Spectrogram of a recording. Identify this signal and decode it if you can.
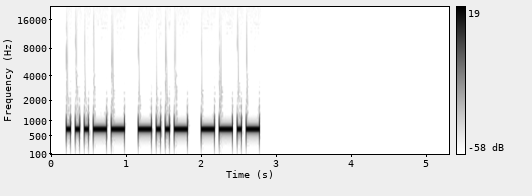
Morse code, heard as a keyed tone, about 20 wpm, 700 Hz. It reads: 3XQ
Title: Three Letter-Number Combinations - 20wpm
